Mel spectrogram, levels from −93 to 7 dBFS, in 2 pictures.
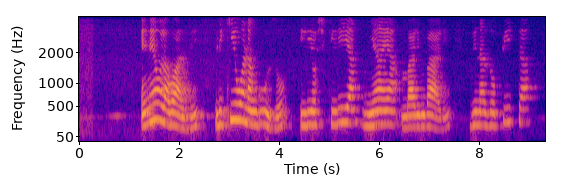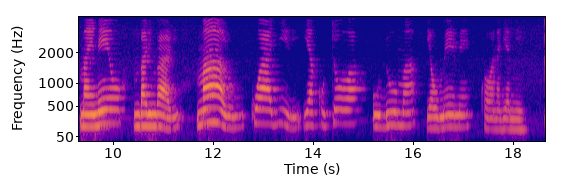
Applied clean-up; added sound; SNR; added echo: none; none; none; none.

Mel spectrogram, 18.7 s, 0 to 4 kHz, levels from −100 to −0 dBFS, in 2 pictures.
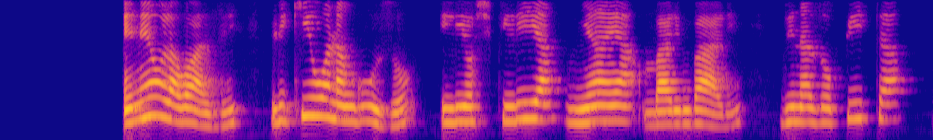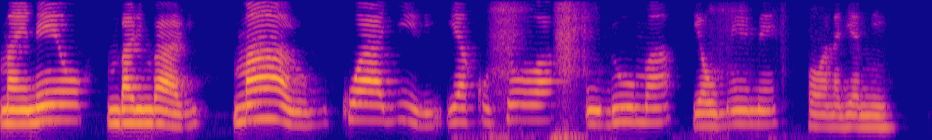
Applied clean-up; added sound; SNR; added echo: neural mask model DeepFilterNet 3.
